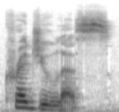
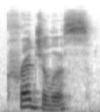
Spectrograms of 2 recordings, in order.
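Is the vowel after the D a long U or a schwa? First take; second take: long U; schwa. First: The vowel after the D is a long U. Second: The vowel after the D is a schwa. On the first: The speaker calls it wrong. "not credulous" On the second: The speaker calls it right. "reduced the long U sound to more of a schwa vowel"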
